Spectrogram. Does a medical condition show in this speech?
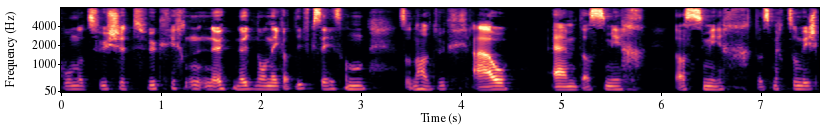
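Yes: stuttering; stuttering since about age 3.5, persisting, childhood self-experiments like robot-like speaking; affected in certain situations, varies better or worse, fluent when singing; here repeated sounds, repeated words.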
